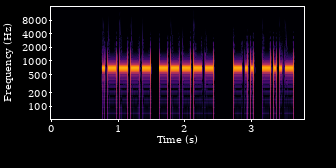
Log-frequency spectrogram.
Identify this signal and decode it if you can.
Morse code, heard as a keyed tone, about 28 wpm, 700 Hz. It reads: 10 DX
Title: Winter Field Day Exchanges 28wpm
